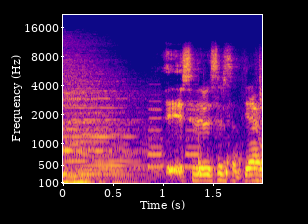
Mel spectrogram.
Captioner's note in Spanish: ruido de claxon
